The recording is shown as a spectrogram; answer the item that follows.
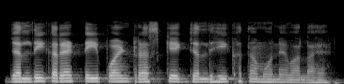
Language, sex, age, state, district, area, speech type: Hindi, male, 30-45, Madhya Pradesh, Jabalpur, urban, read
